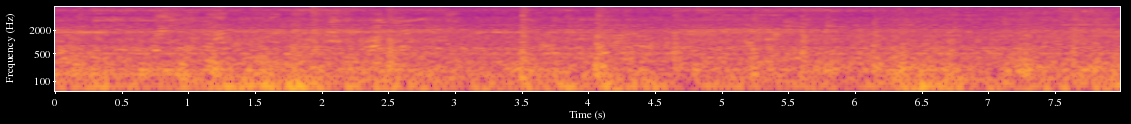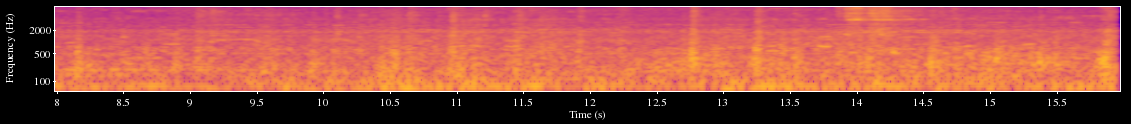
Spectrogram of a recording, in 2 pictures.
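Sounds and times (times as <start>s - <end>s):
train wheels rumbling on rails: 0.0s - 15.9s
wheels clicking over rail joints: 3.4s - 15.9s.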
